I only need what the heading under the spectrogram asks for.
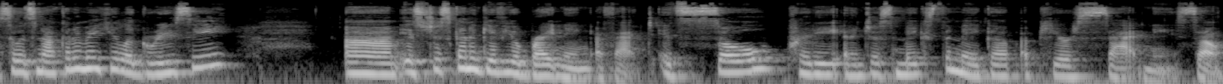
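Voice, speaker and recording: Over a silent background on a very clean recording, a woman speaks fairly quickly with lively intonation and a somewhat breathy voice. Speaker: beauty vlogger. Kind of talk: tutorial. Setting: close to the camera. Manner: whispering at times.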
